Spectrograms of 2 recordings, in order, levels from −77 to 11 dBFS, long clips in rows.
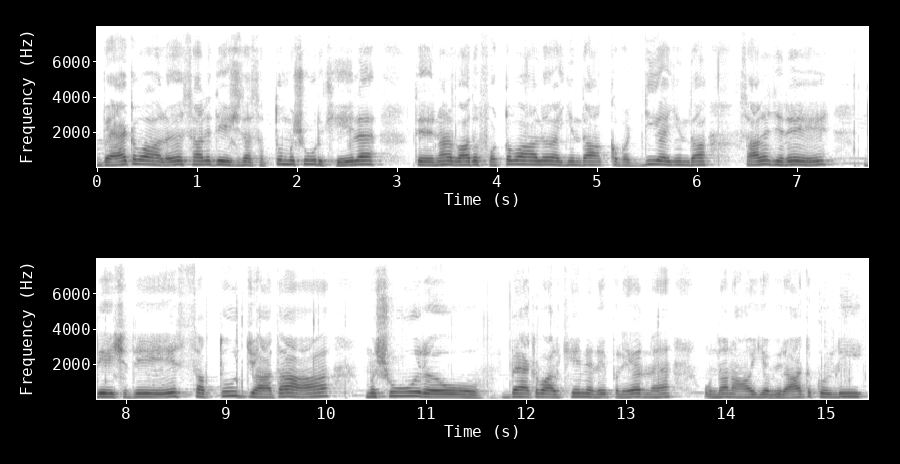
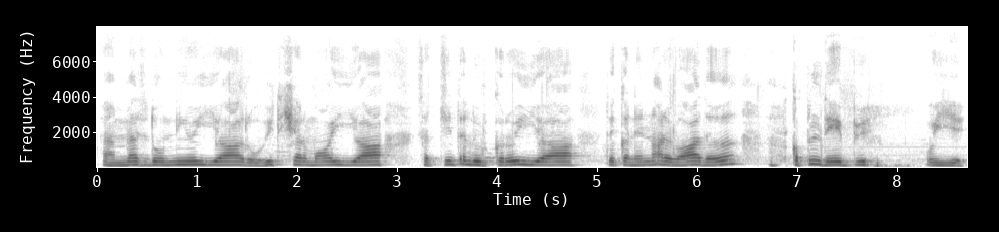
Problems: none marked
